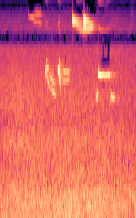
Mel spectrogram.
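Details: A European Robin perched very close by in Ventnor, before rain, sings loud, thin, high, trilling phrases in quick succession over a steady background hiss.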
